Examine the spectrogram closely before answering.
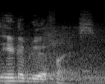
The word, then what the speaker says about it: Awfis: And when I went to the thesaurus, the pronunciation for OFFICE is AWFIS.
